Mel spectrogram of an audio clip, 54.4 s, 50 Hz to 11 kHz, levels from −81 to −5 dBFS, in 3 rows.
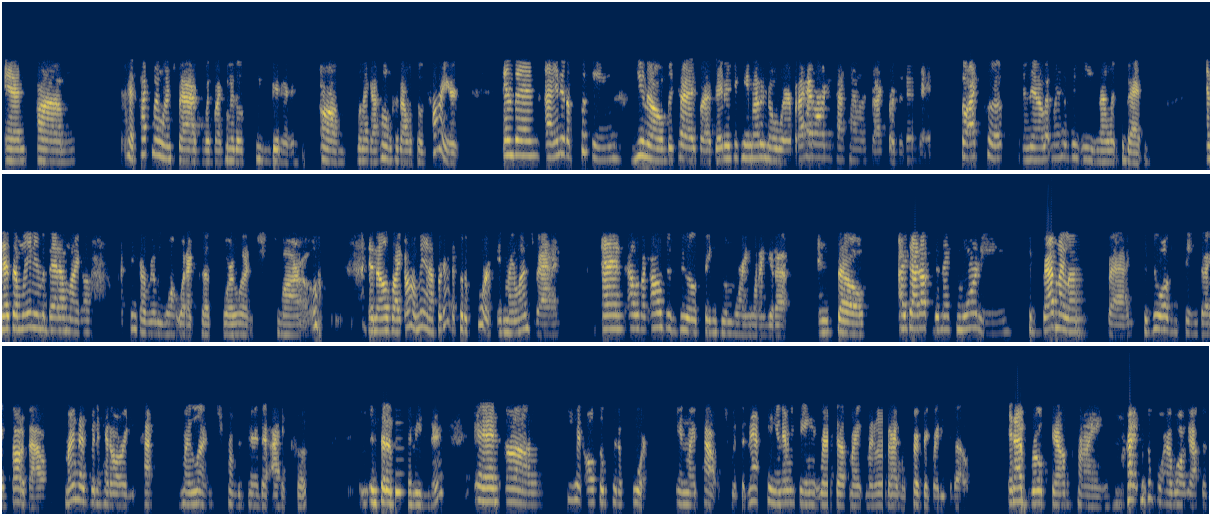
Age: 20-39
